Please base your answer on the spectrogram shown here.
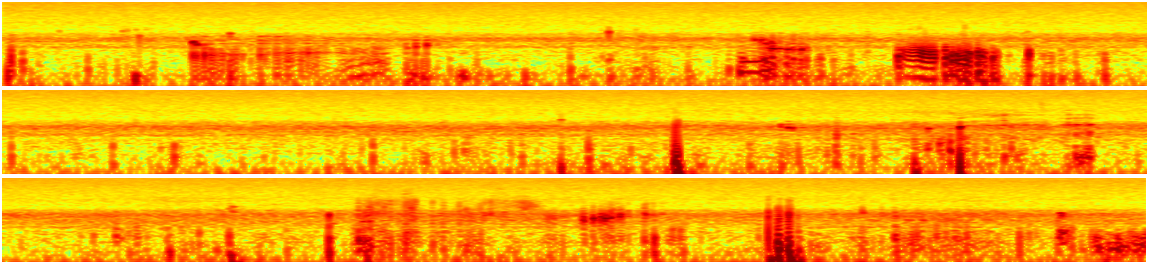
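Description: Low gurgling and rumbling from the belly with scattered pops and squeaks, ordinary stomach growling after a large meal.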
